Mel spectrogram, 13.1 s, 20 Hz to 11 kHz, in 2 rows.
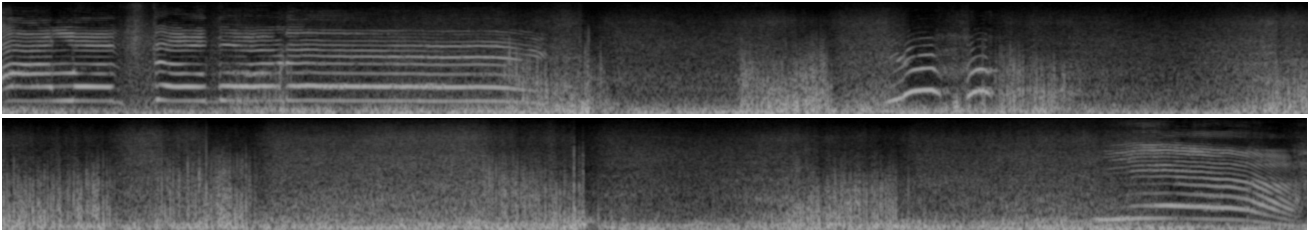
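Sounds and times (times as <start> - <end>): wind rushing over microphone: 0.0 - 13.0
board running through snow: 3.6 - 11.9
person whooping: 4.4 - 5.4.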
